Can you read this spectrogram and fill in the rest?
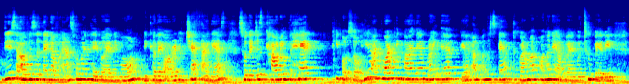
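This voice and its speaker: A woman's voice: medium pitch, moderate pace, dark tone, slight background noise. A woman in her sixties from Vietnam with a Vietnamese accent, giving an earnest personal testimony in a church with many fillers and simple grammar. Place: large church sanctuary. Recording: echoey church hall, speaker far from mic.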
